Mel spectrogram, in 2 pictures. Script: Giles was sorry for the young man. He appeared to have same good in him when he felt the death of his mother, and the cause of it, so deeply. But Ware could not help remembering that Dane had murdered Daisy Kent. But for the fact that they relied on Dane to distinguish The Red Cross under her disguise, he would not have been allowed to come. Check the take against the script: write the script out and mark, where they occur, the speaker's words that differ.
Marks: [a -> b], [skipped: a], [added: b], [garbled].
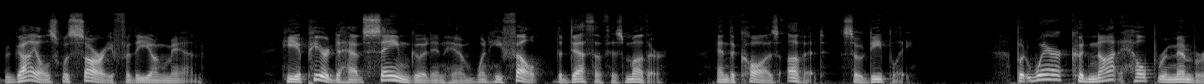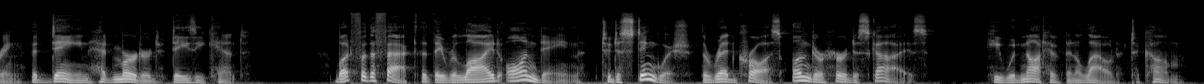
Giles was sorry for the young man. He appeared to have same good in him when he felt the death of his mother, and the cause of it, so deeply. But Ware could not help remembering that Dane had murdered Daisy Kent. But for the fact that they relied on Dane to distinguish The Red Cross under her disguise, he would not have been allowed to come.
